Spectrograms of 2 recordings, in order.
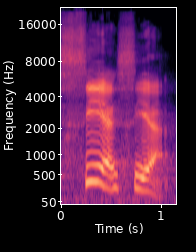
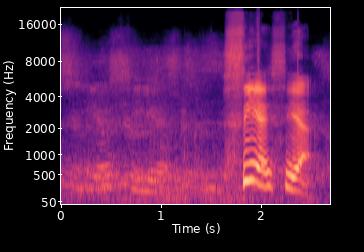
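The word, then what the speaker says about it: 谢谢: The right pronunciation is 谢谢 Because it's C. This one and this one together. 谢谢 24.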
